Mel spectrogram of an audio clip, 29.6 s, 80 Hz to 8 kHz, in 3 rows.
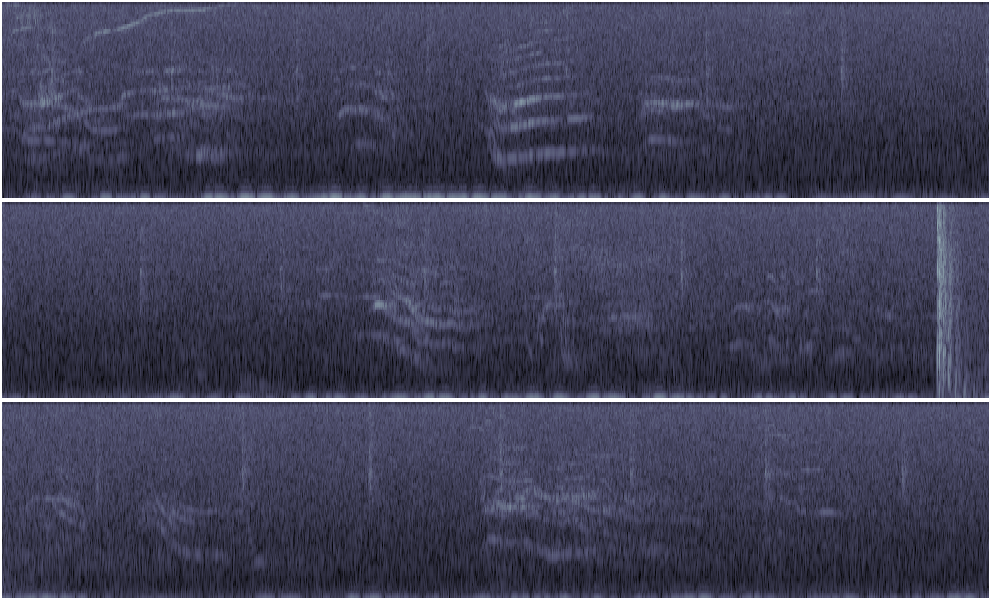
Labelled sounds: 0.1	2.4	killer whale, Bigg's (transient), 0.83 to 7.7 kHz
3.4	3.8	killer whale, Bigg's (transient), 0.80 to 1.7 kHz
4.8	7.0	killer whale, Bigg's (transient), 0.80 to 4.8 kHz
7.8	8.0	killer whale, Bigg's (transient), 6.5 to 6.9 kHz
13.4	14.6	killer whale, Bigg's (transient), 0.80 to 2.2 kHz
15.9	17.4	killer whale, Bigg's (transient), 0.80 to 1.5 kHz
20.1	20.5	killer whale, Bigg's (transient), 1.4 to 2.1 kHz
21.3	21.9	killer whale, Bigg's (transient), 1.2 to 1.9 kHz
24.5	26.0	killer whale, Bigg's (transient), 0.96 to 4.4 kHz
27.4	28.2	killer whale, Bigg's (transient), 1.5 to 3.0 kHz

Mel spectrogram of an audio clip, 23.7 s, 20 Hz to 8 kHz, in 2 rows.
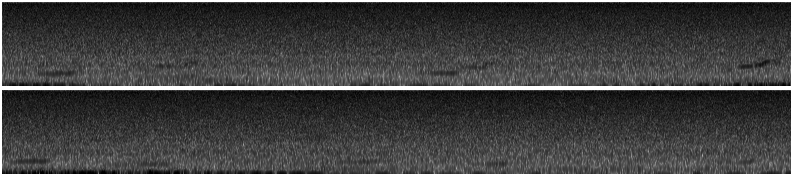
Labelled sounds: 11.4	11.8	humpback whale, 0.80 to 1.1 kHz

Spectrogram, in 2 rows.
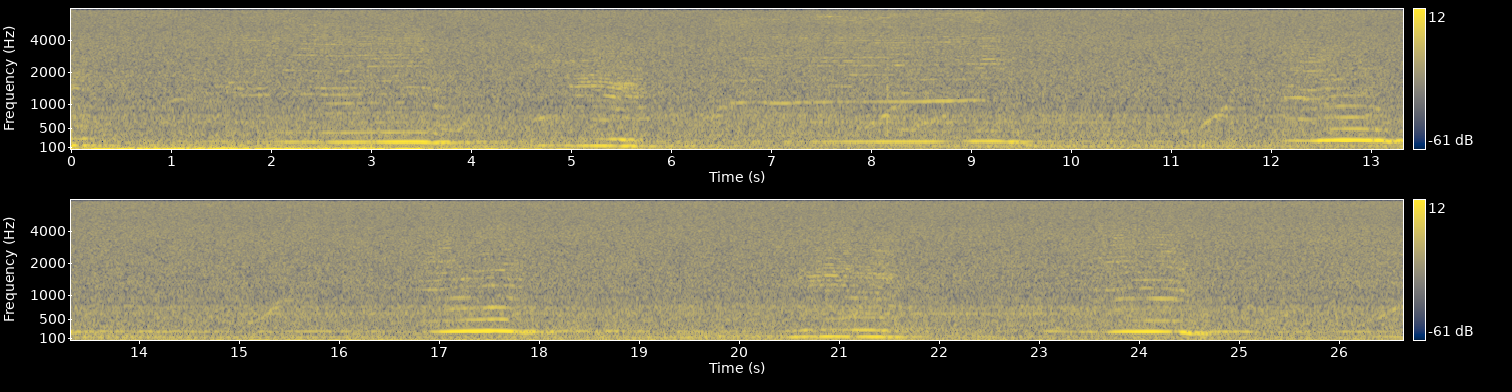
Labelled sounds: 0.6	1.0	humpback whale, 1.5 to 1.7 kHz
2.2	2.8	humpback whale, 0.99 to 2.9 kHz
5.0	5.7	humpback whale, 1.3 to 1.7 kHz
6.9	7.7	humpback whale, 0.96 to 6.8 kHz
8.5	8.9	humpback whale, 1.1 to 7.2 kHz
12.1	12.9	humpback whale, 0.93 to 2.6 kHz
24.1	24.4	humpback whale, 0.90 to 0.99 kHz

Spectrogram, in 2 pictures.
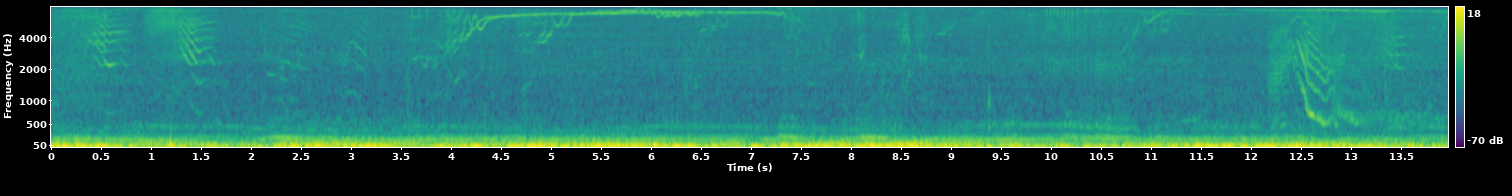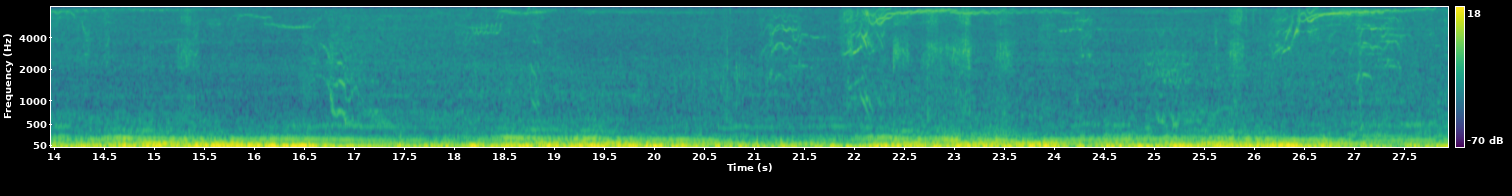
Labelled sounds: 0.1	7.7	killer whale, southern Alaska resident, 0.89 to 8.0 kHz
12.2	14.0	killer whale, southern Alaska resident, 0.45 to 8.0 kHz
16.8	17.6	killer whale, southern Alaska resident, 0.34 to 7.2 kHz
21.0	22.7	killer whale, southern Alaska resident, 0.57 to 8.0 kHz
24.9	25.7	killer whale, southern Alaska resident, 0.74 to 5.1 kHz
27.1	27.7	killer whale, southern Alaska resident, 1.4 to 6.4 kHz

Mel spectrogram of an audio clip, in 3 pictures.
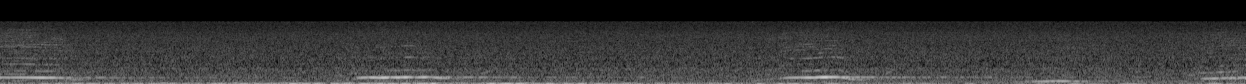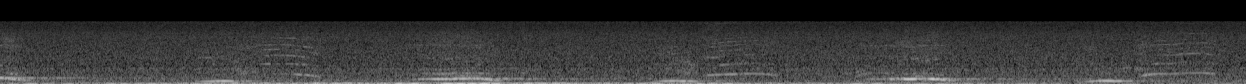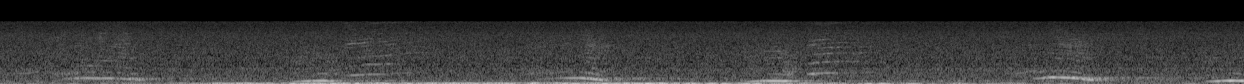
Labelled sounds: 0.3	0.5	humpback whale, 2.4 to 2.6 kHz
8.0	8.3	humpback whale, 1.2 to 1.4 kHz
15.1	15.6	humpback whale, 1.3 to 3.5 kHz
19.7	19.9	humpback whale, 2.3 to 2.6 kHz
24.1	24.5	humpback whale, 1.4 to 1.7 kHz
28.4	28.6	humpback whale, 2.5 to 2.8 kHz
33.1	33.4	humpback whale, 2.0 to 2.8 kHz

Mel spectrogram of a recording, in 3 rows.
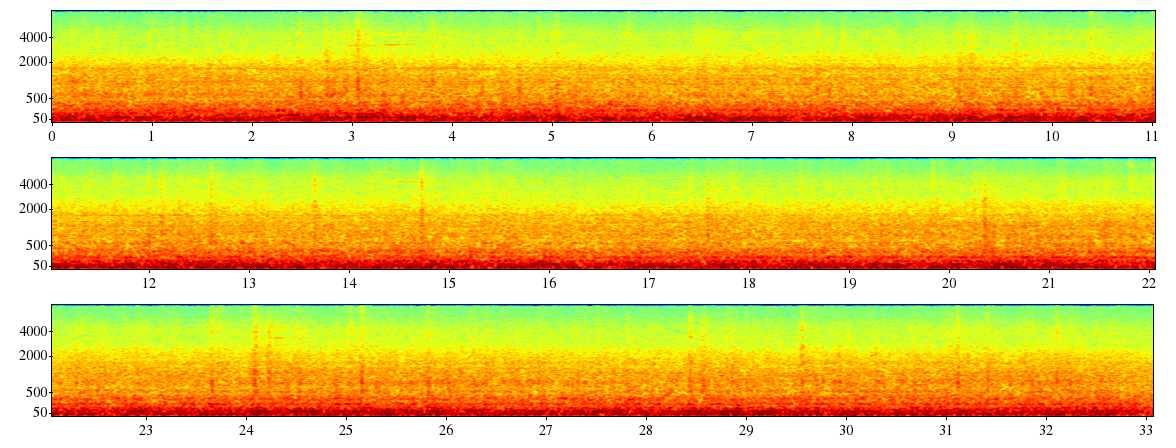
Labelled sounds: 3.3	3.6	killer whale, southern resident, 3.3 to 3.4 kHz
14.4	14.7	killer whale, southern resident, 4.36 to 4.43 kHz

